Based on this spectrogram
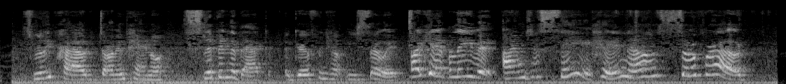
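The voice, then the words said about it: Speaking in a different accent. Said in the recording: “A different accent.”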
